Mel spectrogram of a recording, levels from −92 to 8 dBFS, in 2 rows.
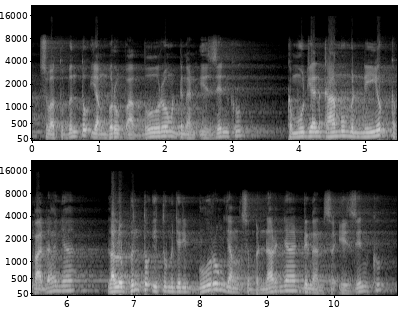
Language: Indonesian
